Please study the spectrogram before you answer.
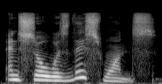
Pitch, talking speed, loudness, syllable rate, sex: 200 Hz, 185 wpm, -13 LUFS, 4.0 syllables/s, female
